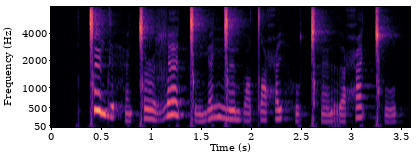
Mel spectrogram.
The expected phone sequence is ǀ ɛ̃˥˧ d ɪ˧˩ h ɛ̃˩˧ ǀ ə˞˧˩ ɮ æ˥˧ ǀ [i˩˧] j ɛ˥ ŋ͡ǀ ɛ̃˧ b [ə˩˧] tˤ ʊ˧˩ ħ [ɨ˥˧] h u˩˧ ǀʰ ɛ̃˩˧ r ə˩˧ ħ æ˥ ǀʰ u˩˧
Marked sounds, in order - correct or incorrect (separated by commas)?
correct, incorrect, incorrect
